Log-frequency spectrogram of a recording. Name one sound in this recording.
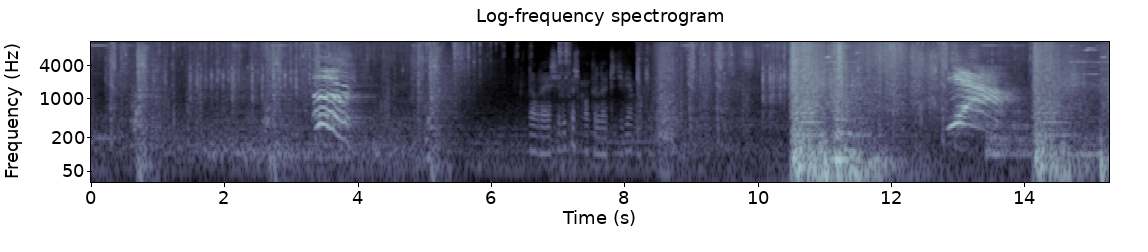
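A magic spell hums and crackles softly.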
